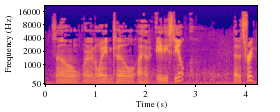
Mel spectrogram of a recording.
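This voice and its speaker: A man's voice: fairly low pitch, moderate pace, a little hiss or hum. A man giving casual gameplay commentary, thinking aloud in a rambling way and often correcting himself. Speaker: host of a gameplay video.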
